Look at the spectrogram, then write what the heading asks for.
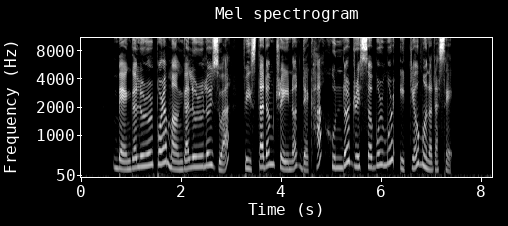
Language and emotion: Assamese, happy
